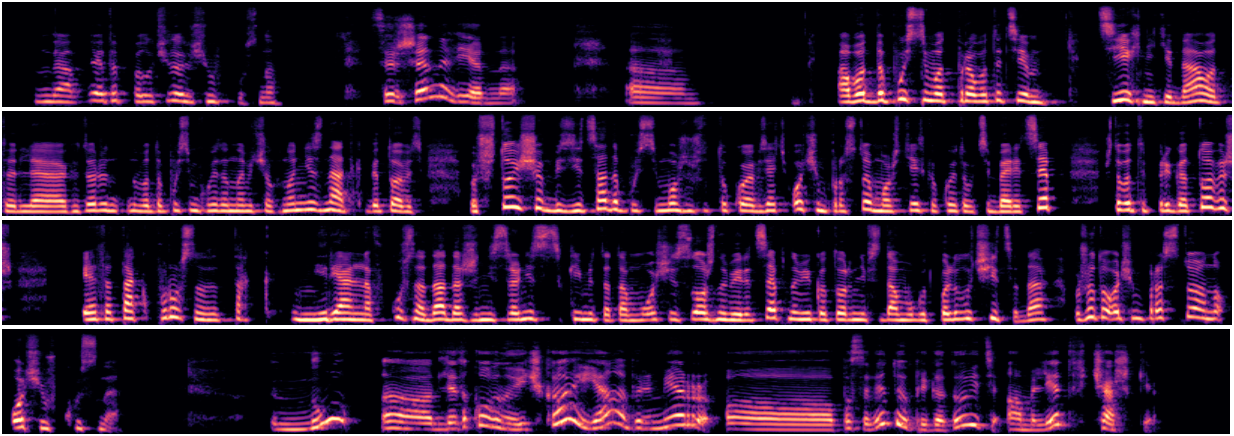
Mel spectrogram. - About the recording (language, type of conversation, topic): Russian, podcast, Какие базовые кулинарные техники должен знать каждый?
- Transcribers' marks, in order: tapping; other background noise; "получиться" said as "польлучится"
